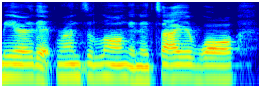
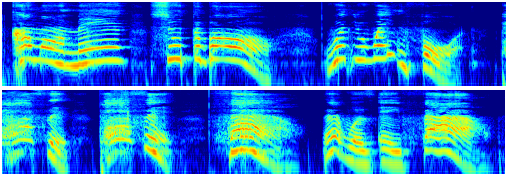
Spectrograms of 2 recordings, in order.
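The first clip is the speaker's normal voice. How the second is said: very high, loud sports-fan yelling; 10 semitones higher, 5 dB louder, slower than usual. Acted. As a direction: scream at the game like a frustrated fan. Fan yelling at basketball game.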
